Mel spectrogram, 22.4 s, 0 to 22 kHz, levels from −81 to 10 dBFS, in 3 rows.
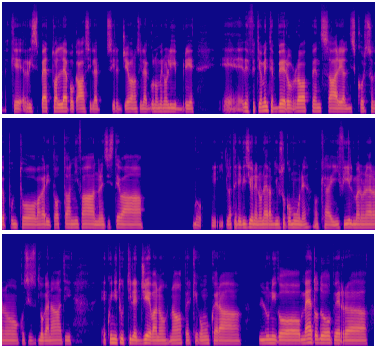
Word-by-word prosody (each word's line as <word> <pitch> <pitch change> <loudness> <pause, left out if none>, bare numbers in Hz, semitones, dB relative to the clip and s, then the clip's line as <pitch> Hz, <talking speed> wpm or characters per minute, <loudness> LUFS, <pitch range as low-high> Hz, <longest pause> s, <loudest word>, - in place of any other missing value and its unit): che 110 0 -1
rispetto 120 +1 +2
all'epoca 115 -2 +4
si 110 -1 -6
le 100 -2 -4
si - - -4
leggevano 110 +2 -1
si 110 0 -9
leggono 110 +2 -3
meno 115 0 -1
libri, 110 -2 -1
ehm, 105 - -5 0.9
ed 130 - 0
effettivamente, 130 +3 0
è - - -7
vero. 120 0 +4
Prova 125 +2 +3
a - - +1
pensare 115 -2 +2
al 105 - 0
discorso 115 +1 -3
che 110 - -1
appunto 110 -1 -3
magari 110 0 -1
tot 110 +1 -6
anni 115 0 -1
fa 115 0 +2
non 105 -1 -1
esisteva 105 -1 0 1.0
boh, - - -9
i - - -8
i - - -10
la 110 - -2
televisione 115 +1 0
non 110 +1 0
era 110 0 +2
di 110 +1 -2
uso 110 +1 -3
comune, 110 +1 -2
okay, 105 -2 -4
i - - -4
film 115 +1 0
non 110 0 -1
erano 110 0 -1
così 110 0 -5
sdoganati 110 0 -2 0.6
e - - -7
quindi 135 -1 +2
tutti 135 -1 -1
leggevano, 110 -1 +4
no, 115 +2 0
perché 110 -1 -6
comunque 115 +1 -3
era 105 -1 +1 0.3
l'unico 115 -1 +2
metodo 125 0 +4
per, 115 -1 0
uhm, 110 -1 +1
110 Hz, 155 wpm, -27 LUFS, 110-115 Hz, 1.0 s, all'epoca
